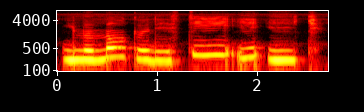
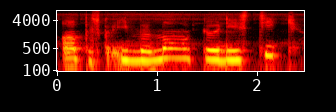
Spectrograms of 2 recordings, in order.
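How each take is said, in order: First: Very slow, drawn-out meme line; meme delivery. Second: Said in the usual way. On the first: Shown as a demonstration. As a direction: stretch it out like a meme catchphrase. (réplique de mème traînée, très lente) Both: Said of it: "C'était mon petit mème".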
